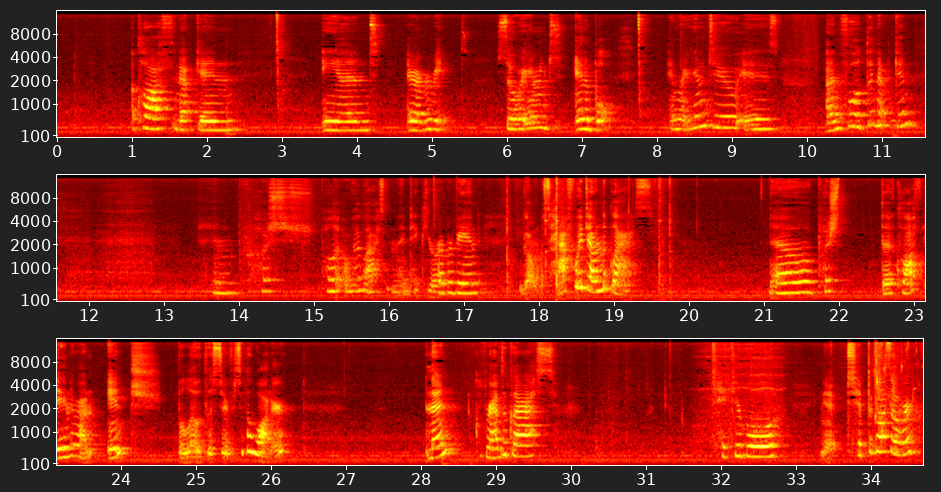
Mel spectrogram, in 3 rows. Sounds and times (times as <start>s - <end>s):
Speech: 1.0s - 2.5s, 3.6s - 5.3s, 5.9s - 7.5s, 8.2s - 9.6s, 10.2s - 11.5s, 13.6s - 19.5s, 21.0s - 26.3s, 28.1s - 29.9s, 31.9s - 34.6s.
